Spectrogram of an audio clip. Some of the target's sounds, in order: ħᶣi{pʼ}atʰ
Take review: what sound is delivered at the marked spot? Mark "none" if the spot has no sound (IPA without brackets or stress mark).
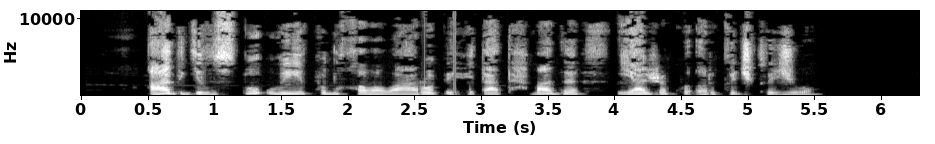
tʼ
